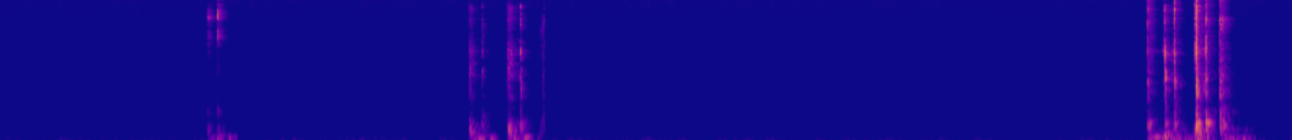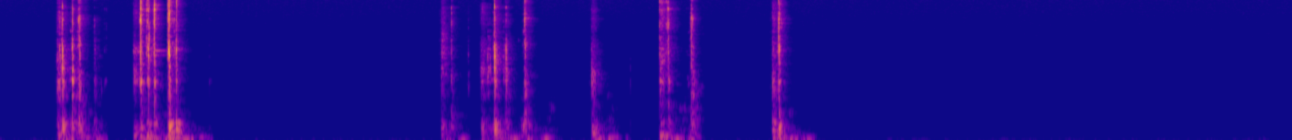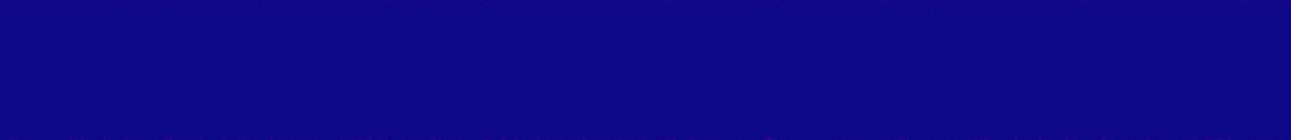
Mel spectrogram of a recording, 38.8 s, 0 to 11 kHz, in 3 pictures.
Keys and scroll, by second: 4.0 ctrl+shift+Down, 11.9 Return, 12.1 ctrl+z, 13.5 ctrl+shift+Right, 14.5 Return, 19.7 ctrl+alt+n.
